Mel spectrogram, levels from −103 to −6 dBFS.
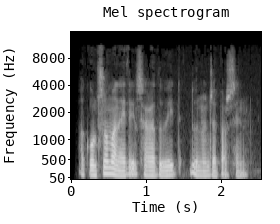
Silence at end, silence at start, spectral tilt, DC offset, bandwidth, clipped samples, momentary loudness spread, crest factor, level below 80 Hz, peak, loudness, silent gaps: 0.2 s; 0.1 s; -7.5 dB/octave; under 0.1%; 11 kHz; under 0.1%; 7 LU; 20 dB; -56 dBFS; -4 dBFS; -25 LUFS; none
